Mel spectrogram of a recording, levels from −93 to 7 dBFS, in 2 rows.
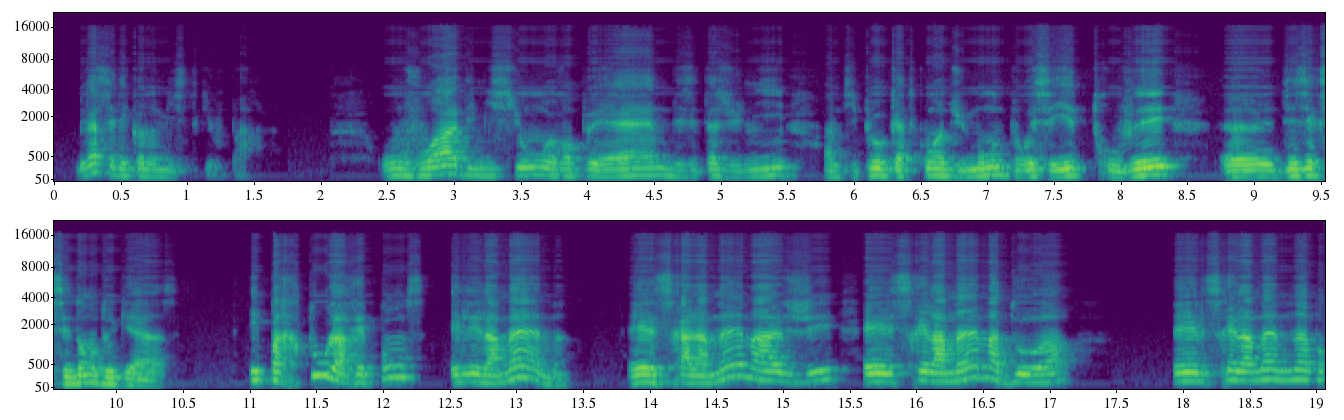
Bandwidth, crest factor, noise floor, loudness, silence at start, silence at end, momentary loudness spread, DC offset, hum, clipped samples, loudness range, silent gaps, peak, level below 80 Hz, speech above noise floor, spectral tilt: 17 kHz; 18 dB; -73 dBFS; -21 LUFS; 0.2 s; 0 s; 12 LU; under 0.1%; none; under 0.1%; 5 LU; none; -4 dBFS; -66 dBFS; 52 dB; -6.5 dB/octave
